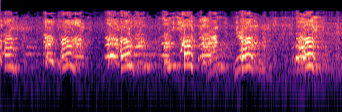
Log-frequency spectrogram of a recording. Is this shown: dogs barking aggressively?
yes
